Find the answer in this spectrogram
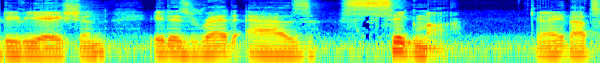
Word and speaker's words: sigma: symbol for standard deviation it is read as sigma okay that's how you pronounce that symbol sigma in this equation up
